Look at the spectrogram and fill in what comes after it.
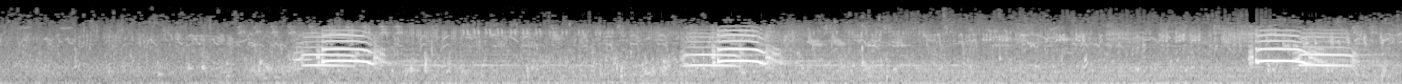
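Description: A waterbird gives three loud, ringing calls about four seconds apart, each lasting under a second. Faint trickling water runs underneath.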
